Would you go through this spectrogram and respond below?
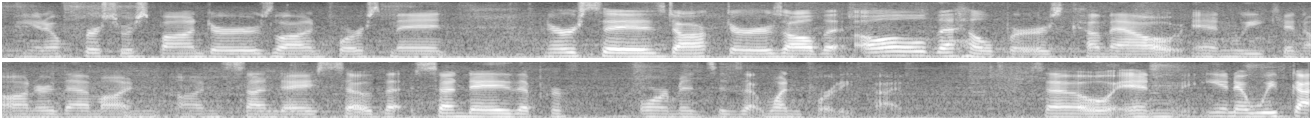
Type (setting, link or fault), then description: setting, busy venue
